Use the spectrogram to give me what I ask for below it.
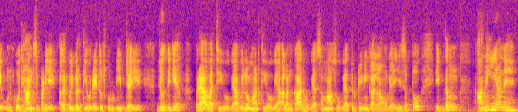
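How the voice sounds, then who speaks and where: A man's voice: mid-range voice, a bit bright, slight background noise. A man teaching an online exam-prep lesson, asking questions aloud and then answering them himself.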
